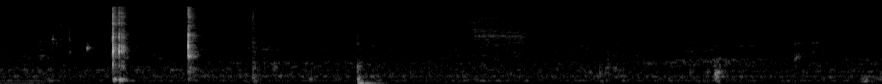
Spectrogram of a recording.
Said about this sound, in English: Let me get a sip of water real quick.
